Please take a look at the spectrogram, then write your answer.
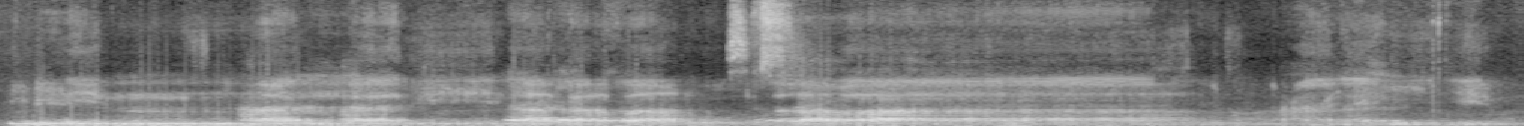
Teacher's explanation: Kafaru rendah. Sawa'un 'alaihim ini adalah penegasan. Kalau penegasan berarti dibaca tinggi nada ya.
